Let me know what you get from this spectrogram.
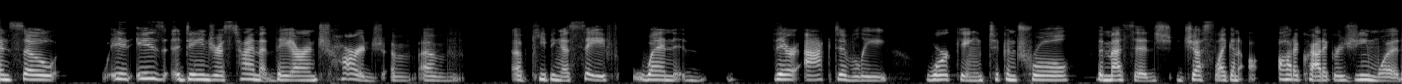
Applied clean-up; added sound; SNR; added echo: none; none; none; none.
